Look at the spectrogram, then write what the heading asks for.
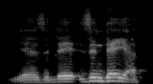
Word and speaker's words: Zendaya: Zendaya. There, I think that's how you pronounce it.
